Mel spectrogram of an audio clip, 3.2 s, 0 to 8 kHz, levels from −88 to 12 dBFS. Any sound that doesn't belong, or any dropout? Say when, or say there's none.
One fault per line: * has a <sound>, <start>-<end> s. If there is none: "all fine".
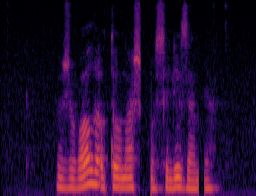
* has a dropout, 1.7-1.9 s
* has a dropout, 2.5-2.6 s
